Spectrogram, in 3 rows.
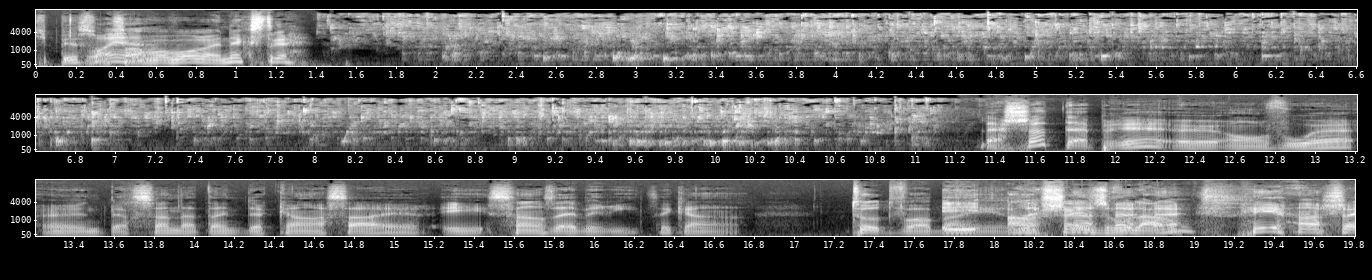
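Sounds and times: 
speech: 0.1 - 1.6, 11.4 - 19.7
liquid pouring into glasses: 1.4 - 11.3.

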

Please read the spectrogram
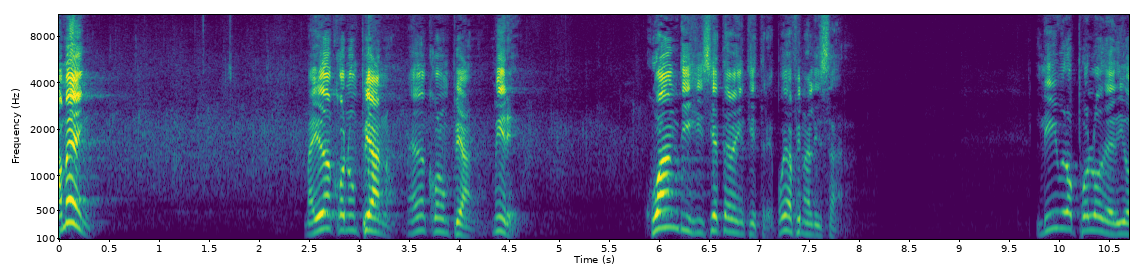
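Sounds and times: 
speech: 0.0 - 0.4, 2.4 - 4.7, 5.9 - 7.9, 9.8 - 10.6
audience clapping: 0.0 - 6.9.

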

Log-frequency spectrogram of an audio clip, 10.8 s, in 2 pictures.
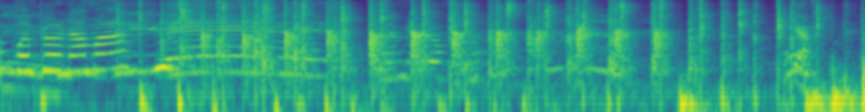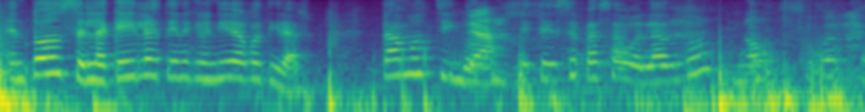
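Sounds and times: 
speech: 0.1 - 1.5, 5.0 - 10.8
studio clapping: 0.3 - 5.8.

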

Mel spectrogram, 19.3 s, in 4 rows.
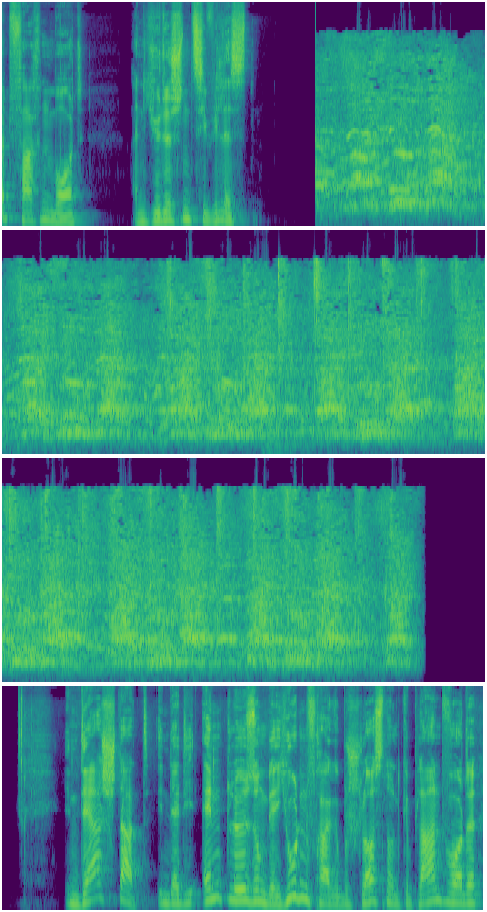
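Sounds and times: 
speech: 0.0 - 2.6, 15.2 - 19.2
large crowd cheering and shouting in the street: 3.2 - 13.9.

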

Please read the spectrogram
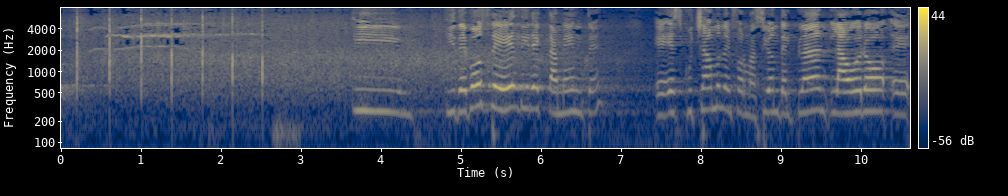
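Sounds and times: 
audience applause: 0.0 - 6.7
speech: 3.7 - 10.6.

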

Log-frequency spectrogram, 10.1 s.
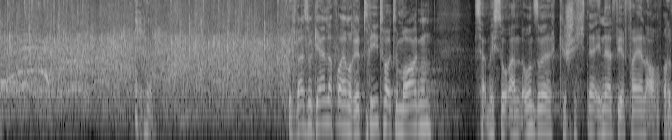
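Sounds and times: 
audience applause: 0.0 - 5.4
speech: 2.2 - 2.6, 4.3 - 10.0.

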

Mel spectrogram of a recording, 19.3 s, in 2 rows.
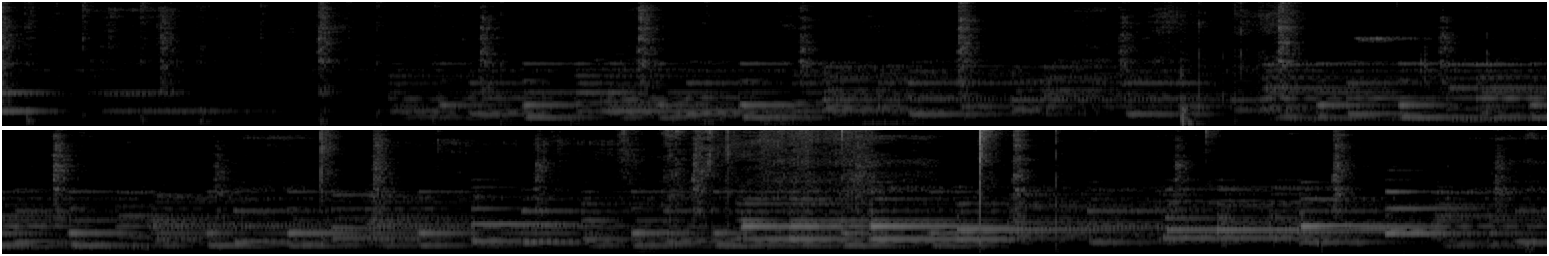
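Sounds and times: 
soft K-pop piano melody: 0.0 - 19.3
pencil strokes: 13.8 - 15.3.

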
